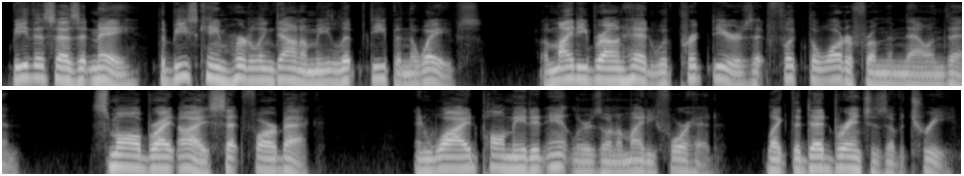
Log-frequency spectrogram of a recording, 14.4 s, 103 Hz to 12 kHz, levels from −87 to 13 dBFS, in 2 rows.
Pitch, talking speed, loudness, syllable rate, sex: 125 Hz, 225 wpm, -19 LUFS, 5.5 syllables/s, male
